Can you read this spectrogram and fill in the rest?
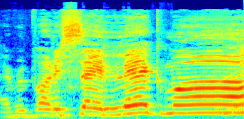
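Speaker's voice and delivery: shouted high and loud to the room; rally everyone to yell it; group call-out. Real, not acted. Leading friends in a meme chant, big shout.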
